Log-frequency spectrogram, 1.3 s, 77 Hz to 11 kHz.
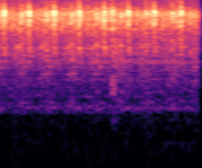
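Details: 2004 Nissan Maxima 3.5 VQ, warm idle after an hour's running, hood open, three weeks after timing chains and tensioners were replaced: fast, even light ticking up top; owner suspects lifter or valve noise in the upper valve train, unconfirmed.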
